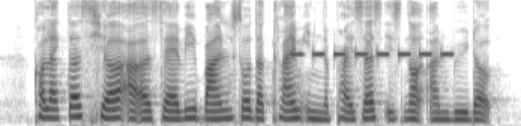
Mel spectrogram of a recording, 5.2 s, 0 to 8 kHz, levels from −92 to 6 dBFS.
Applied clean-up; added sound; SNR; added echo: none; Alarm; 6 dB; none.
